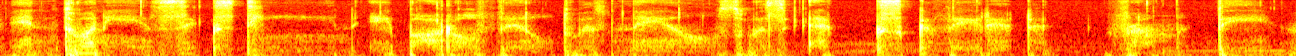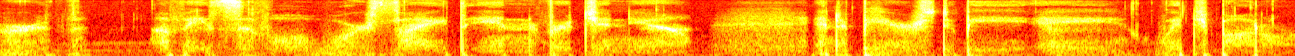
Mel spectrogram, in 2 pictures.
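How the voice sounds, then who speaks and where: Reading encyclopedia entries in a hushed whisper, this ASMR creator keeps his lips near a close-up, ear-to-ear stereo mic and leaves pauses between brief phrases. It's a low-quality recording.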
